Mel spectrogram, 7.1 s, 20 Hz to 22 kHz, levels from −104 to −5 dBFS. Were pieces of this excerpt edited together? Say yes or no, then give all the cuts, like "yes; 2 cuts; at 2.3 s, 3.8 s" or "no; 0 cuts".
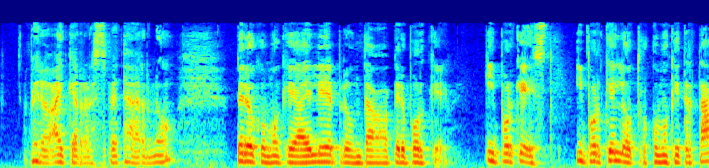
no; 0 cuts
